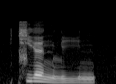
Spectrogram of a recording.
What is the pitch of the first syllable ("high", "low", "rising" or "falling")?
falling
